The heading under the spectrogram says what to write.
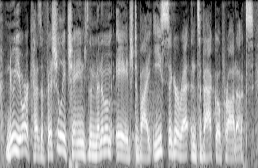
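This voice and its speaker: He talks at a fairly quick pace with an American accent, using a normal speaking voice and ordinary pitch variation. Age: 20s. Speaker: news anchor and reporter. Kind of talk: broadcast news anchor read. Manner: polished, clear.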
